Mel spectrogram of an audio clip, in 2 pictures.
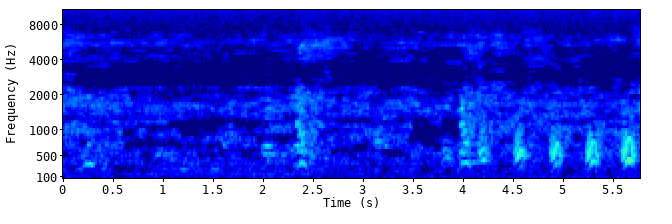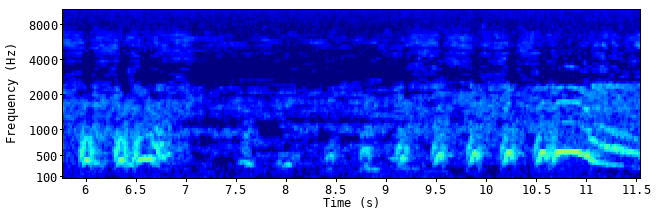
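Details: Owl calling at 2:30 am in south central Texas, with two accelerating runs of rapid hoots, each finishing in a longer falling note, separated by a brief pause, over low background hiss.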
